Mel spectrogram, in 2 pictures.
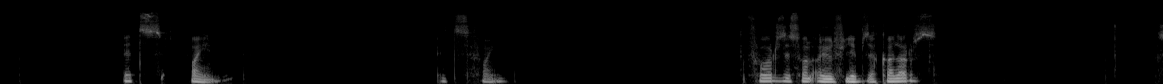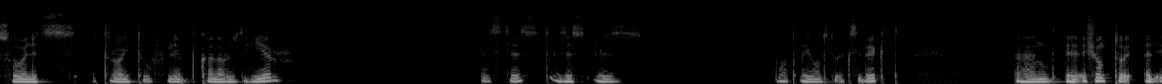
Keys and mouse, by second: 8.1 shift+F3, 8.8 shift+middle click, 11.0 shift+middle click, 12.6-13.7 drag, 14.7-15.6 drag, 17.4 alt+a.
